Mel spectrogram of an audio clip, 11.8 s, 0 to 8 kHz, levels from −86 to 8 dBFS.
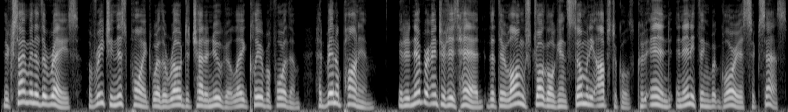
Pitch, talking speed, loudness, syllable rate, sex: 180 Hz, 220 wpm, -19 LUFS, 6.0 syllables/s, male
